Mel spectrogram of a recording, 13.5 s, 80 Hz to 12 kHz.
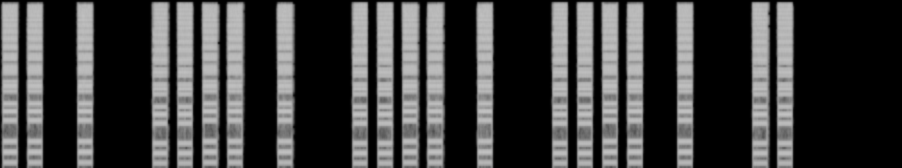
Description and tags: chiptune 8bit light bass
made with LMMS. plugin used: FreeBoy.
